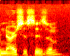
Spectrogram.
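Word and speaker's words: Gnarcissism: This song is called "Living Better Through Narcissism," and it's spelled with a G on narcissism for gnarly.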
